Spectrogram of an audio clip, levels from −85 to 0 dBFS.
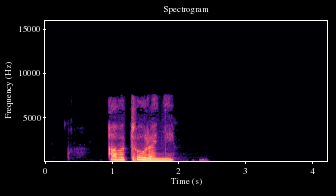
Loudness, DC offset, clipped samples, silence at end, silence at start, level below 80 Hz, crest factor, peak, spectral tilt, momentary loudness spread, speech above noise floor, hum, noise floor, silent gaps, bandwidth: -13 LUFS; under 0.1%; under 0.1%; 2.3 s; 0.95 s; -62 dBFS; 18 dB; 0 dBFS; -7.5 dB/octave; 10 LU; 50 dB; none; -62 dBFS; none; 7.8 kHz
